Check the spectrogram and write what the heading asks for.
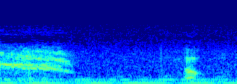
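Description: Elephant trumpeting: one falling call that fades out within the first second.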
